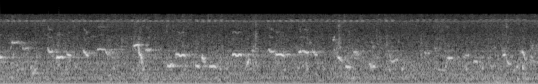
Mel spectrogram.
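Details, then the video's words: Straw-headed bulbul singing vigorously, blended with water-therapy sound: scattered, ringing whistled notes and short falling slurs, some sharp clicks, over a constant watery background hiss. "Masteran Cucak Rawa Gacor dengan Terapi Air"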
